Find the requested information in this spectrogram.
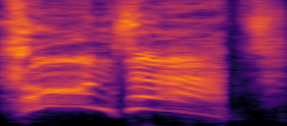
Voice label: Enemy Spotted Female; Warframe; Tau; Prime Grineer Female; Battle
